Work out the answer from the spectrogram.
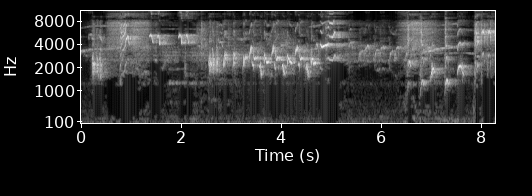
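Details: Nonstop singing from a kacer (oriental magpie-robin), recorded as a long training track for quiet birds: fast varied phrases of chirps, trills, sweeping whistles and rasping notes packed tightly together.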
